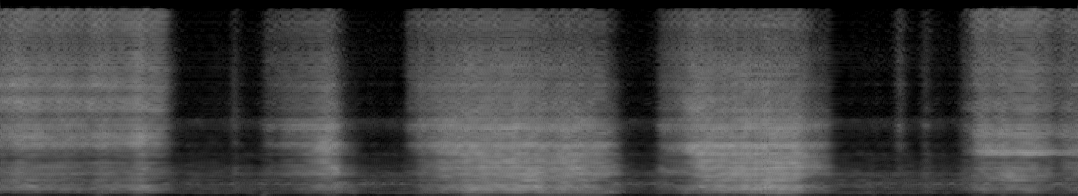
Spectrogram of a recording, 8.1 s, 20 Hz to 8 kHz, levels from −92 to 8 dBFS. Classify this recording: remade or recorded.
remade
